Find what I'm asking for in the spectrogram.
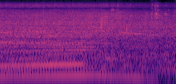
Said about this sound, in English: The motor just sounds so crisp and clean, like it's been rebuilt.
